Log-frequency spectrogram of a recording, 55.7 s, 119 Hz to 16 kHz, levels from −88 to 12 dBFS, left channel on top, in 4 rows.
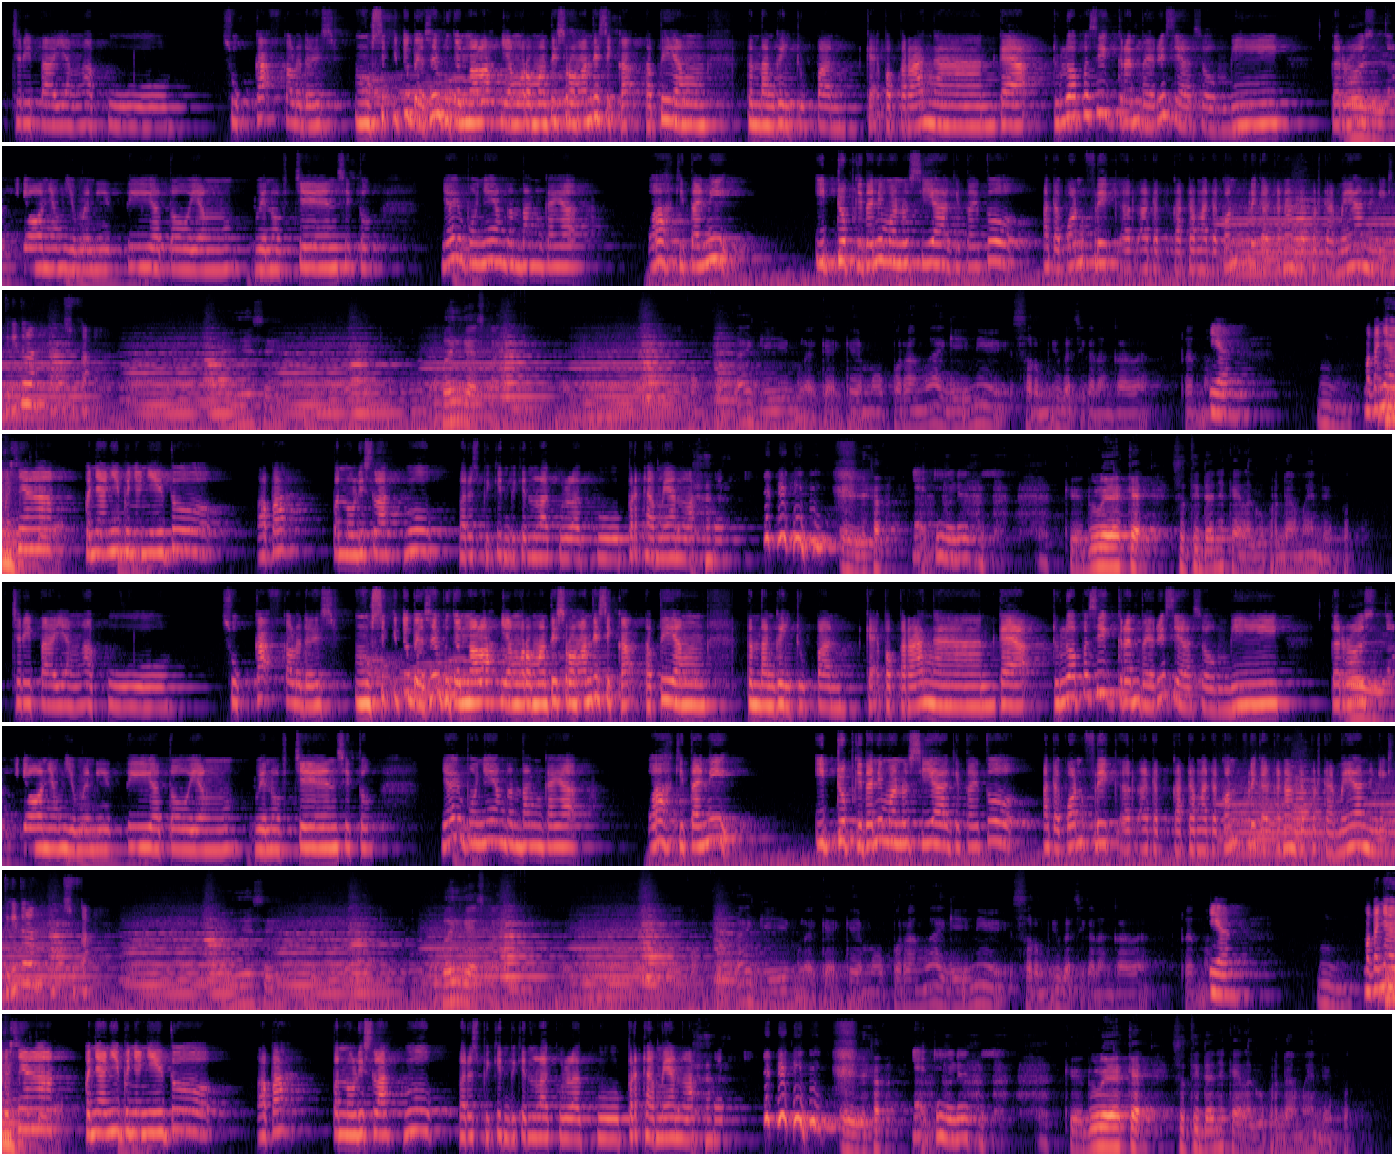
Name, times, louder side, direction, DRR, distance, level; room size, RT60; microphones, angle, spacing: voice 1, 0.1-1.7 2.2-12.8 13.3-13.7 14.1-17.7 18.3-19.7 20.4-21.2 22.1-24.1 24.4-28.8 39.9-40.3 41.5-42.3 42.6-43.9 44.4-44.7 45.1-46.1 46.4-49.0 49.4-50.3 50.9-51.7, right 2 dB, 60° right, 2.0 m, -26 dB
voice 2, 3.6-5.3 5.6-5.8 13.3-14.0 14.6-15.0 16.4-16.6 18.4-18.6 30.0-39.3 39.7-40.0 41.0-41.4 41.6-42.4 43.0-43.3 48.7-48.9 50.2-55.3, equal, ahead, 1.0 m, -32 dB
sound 1, 20.4-36.5, equal, 40° right, 7.4 m, -38 dB
sound 2, 26.1-35.6, right 1 dB, 25° right, 1.6 m, -33 dB
29.5 x 18.0 x 7.1 m
head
